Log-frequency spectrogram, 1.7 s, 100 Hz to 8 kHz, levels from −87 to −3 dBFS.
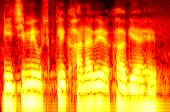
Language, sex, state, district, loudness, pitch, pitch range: Hindi, male, Arunachal Pradesh, Lower Dibang Valley, -13 LUFS, 135 Hz, 125-145 Hz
